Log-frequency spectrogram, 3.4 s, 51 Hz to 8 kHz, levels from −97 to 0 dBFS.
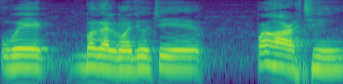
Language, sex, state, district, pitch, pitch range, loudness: Garhwali, male, Uttarakhand, Tehri Garhwal, 140 Hz, 130-155 Hz, -17 LUFS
